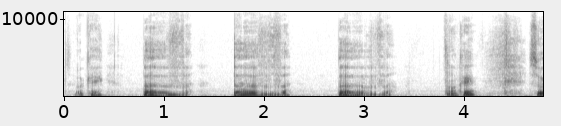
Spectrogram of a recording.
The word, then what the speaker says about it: peuvent: Okay, as usual, this ending, this ENT ending, you write it, you don't pronounce it. Okay, peuvent.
